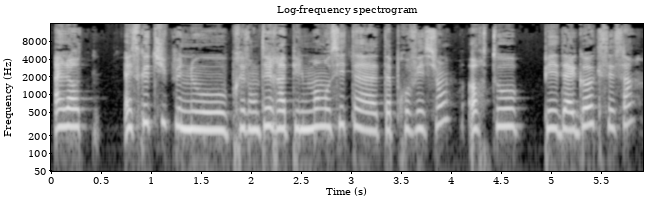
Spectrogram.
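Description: A woman hosting a podcast interview, chatty and quick to joke. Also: sits high, flat delivery, darkish tone, no room sound, studio quality. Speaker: podcast host.

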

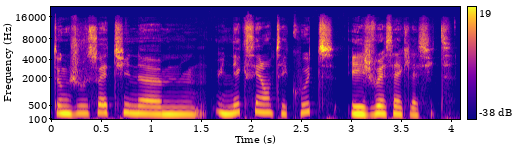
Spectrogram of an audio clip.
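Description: A woman's voice: a little high, fairly even intonation, normal speed, dark tone, smooth, no room sound, studio quality. A woman hosting a podcast, informally asking a guest about her life in a friendly, casual chat. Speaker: podcast host.

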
